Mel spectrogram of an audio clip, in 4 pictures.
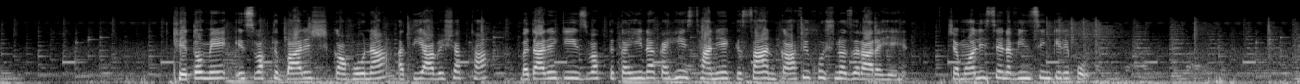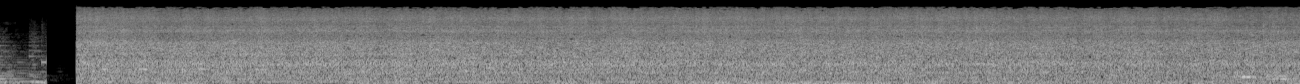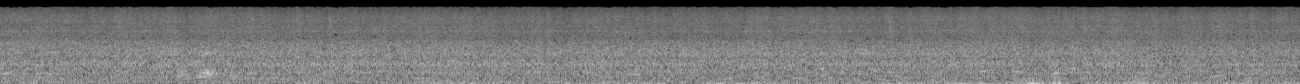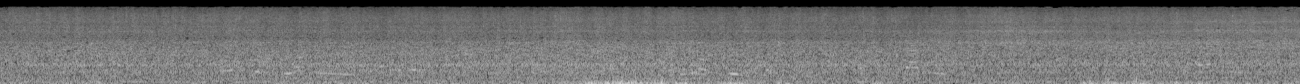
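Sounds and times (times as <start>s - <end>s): heavy pouring rain: 13.8s - 52.0s.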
